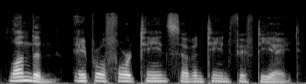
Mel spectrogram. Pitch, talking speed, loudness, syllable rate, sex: 135 Hz, 115 wpm, -18 LUFS, 4.9 syllables/s, male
